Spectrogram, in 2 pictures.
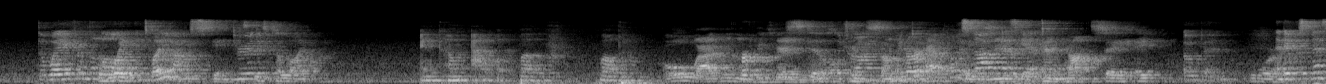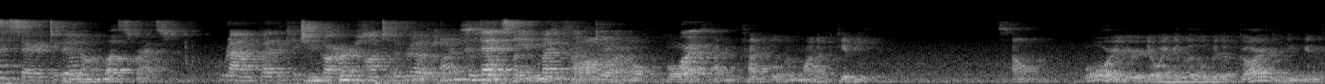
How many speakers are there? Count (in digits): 4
